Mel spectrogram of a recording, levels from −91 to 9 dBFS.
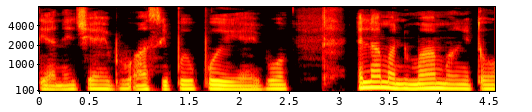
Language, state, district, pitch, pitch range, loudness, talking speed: Idu Mishmi, Arunachal Pradesh, Lower Dibang Valley, 145 Hz, 135-150 Hz, -18 LUFS, 120 wpm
